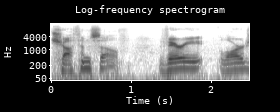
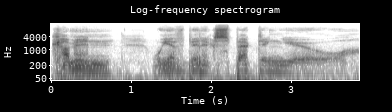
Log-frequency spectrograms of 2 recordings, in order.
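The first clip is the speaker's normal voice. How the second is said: rumbling, very deep grumbling voice, drawn-out "you"; 3 semitones lower than usual. Narrator voicing a voice from the chamber: very deep grumbling voice. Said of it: "a very deep grumbling type of voice that said".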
